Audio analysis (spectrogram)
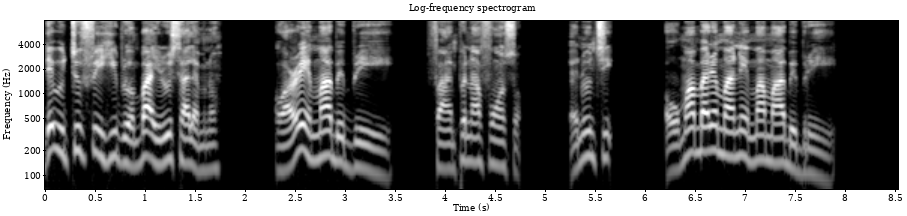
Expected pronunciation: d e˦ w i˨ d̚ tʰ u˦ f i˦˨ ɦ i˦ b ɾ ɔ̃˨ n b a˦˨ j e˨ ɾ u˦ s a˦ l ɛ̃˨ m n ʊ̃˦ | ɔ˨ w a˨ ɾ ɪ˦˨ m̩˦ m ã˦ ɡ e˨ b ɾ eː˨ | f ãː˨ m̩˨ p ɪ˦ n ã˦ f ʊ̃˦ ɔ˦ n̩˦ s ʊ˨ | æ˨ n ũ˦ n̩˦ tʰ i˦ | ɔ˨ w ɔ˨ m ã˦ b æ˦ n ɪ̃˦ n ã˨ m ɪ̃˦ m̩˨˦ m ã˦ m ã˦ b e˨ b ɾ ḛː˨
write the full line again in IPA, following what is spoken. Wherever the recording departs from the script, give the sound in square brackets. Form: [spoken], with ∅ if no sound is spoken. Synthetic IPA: d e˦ w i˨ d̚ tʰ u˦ f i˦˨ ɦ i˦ b ɾ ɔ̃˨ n b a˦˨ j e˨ ɾ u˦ s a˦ l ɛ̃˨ m n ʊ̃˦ | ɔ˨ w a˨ ɾ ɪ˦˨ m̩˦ m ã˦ [b] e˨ b ɾ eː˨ | f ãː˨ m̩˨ p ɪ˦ n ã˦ f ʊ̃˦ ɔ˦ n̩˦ s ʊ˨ | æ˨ n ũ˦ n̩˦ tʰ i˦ | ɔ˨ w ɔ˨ m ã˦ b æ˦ n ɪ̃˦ [m] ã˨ [n] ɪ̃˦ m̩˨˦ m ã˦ m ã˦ b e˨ b ɾ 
